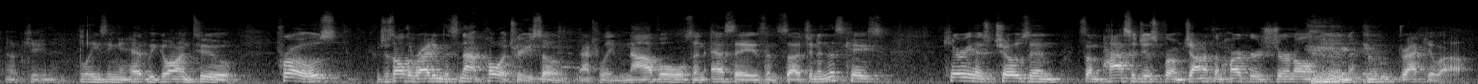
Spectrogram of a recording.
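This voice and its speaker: A man's voice: medium pitch, moderate pace, darkish tone. A man introducing performers informally as the host of a school speech event. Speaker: speech coach hosting the showcase. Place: live school event in a room. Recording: roomy live sound, faint noise.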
